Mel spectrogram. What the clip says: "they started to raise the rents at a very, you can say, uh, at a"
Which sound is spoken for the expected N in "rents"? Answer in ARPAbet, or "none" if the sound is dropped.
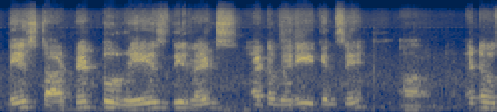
none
